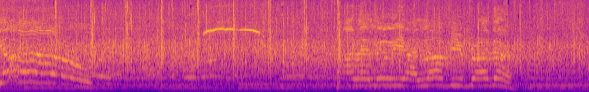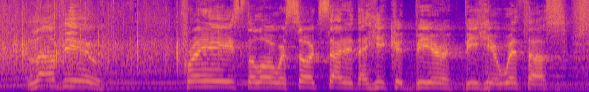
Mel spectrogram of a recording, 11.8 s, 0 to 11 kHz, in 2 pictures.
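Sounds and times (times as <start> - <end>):
large crowd applauding and cheering: 0.0 - 9.4
sharp whistles: 2.0 - 2.8
speech: 4.2 - 5.3, 6.1 - 7.0, 7.7 - 11.6.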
